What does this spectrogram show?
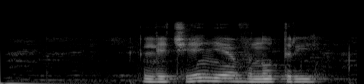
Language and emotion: Russian, neutral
